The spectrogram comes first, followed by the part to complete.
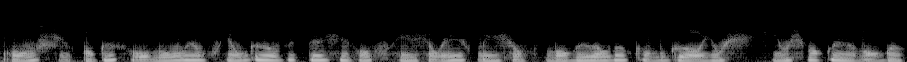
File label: Talk Loop muffled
